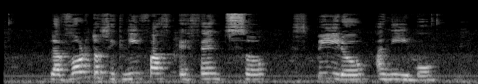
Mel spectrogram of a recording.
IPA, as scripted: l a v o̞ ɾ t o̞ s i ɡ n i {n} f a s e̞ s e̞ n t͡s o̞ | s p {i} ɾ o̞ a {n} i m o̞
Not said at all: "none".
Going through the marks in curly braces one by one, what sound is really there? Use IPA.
none, i, n

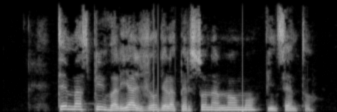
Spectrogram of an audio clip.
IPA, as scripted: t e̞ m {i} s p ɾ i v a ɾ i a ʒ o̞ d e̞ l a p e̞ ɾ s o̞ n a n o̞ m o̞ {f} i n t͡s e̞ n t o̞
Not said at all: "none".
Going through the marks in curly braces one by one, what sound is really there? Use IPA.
a, v

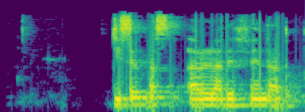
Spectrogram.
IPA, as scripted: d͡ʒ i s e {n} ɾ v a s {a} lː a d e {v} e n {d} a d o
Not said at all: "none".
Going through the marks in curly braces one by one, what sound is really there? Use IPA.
none, a, f, d

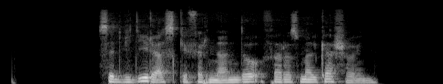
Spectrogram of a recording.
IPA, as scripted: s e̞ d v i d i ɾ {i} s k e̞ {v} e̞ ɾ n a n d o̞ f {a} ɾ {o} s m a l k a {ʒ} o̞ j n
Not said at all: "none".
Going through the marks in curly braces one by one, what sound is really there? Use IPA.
a, f, a, o, ʃ

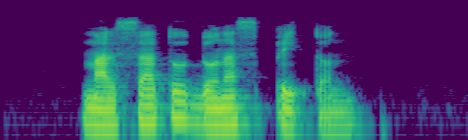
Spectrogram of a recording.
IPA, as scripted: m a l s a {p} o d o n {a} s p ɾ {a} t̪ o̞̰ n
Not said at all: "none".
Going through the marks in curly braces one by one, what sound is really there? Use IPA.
t, a, i

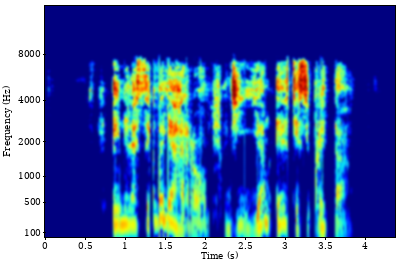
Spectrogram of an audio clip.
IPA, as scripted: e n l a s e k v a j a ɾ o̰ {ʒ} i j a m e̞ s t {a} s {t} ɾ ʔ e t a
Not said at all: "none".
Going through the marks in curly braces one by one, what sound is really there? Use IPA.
d͡ʒ, i, p

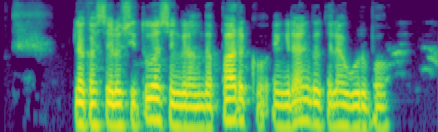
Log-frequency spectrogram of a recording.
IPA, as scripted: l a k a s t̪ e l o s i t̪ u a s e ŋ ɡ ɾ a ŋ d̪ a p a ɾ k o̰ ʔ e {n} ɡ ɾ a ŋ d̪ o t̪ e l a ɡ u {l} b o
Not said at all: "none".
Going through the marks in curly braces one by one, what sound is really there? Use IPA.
ŋ, ɾ

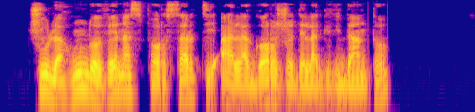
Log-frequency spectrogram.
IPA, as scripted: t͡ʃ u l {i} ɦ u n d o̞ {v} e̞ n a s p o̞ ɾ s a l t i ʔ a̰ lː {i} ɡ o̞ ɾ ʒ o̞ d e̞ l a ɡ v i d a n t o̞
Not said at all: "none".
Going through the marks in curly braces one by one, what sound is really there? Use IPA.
a, v, a

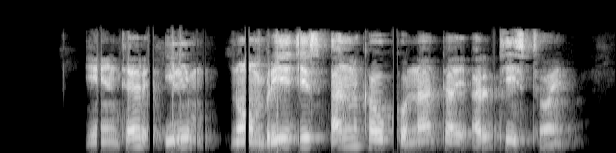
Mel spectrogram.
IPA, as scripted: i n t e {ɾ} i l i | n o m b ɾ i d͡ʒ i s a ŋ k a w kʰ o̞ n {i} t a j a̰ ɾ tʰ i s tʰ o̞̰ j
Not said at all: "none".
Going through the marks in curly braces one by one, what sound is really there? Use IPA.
ɾ, a

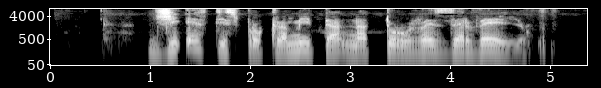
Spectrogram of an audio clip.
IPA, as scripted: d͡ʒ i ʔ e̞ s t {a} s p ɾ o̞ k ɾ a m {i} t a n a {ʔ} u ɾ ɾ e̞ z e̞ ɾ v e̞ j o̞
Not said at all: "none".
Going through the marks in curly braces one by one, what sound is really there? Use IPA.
i, i, t

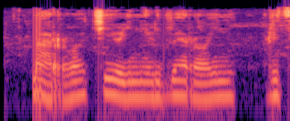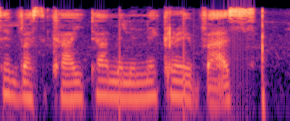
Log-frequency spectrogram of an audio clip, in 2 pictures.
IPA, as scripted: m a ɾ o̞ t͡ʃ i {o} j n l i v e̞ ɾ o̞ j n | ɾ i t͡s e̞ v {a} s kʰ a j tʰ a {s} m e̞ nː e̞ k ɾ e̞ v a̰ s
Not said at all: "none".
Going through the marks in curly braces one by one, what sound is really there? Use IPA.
u, a, none

